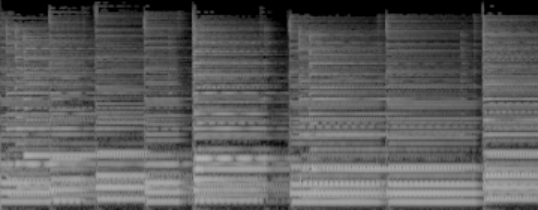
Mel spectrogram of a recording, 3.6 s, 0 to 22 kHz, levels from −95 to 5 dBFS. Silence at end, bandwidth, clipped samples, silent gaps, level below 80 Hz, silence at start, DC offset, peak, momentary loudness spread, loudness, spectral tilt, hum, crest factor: 0 s; over 20 kHz; under 0.1%; none; -70 dBFS; 0 s; under 0.1%; -14 dBFS; 3 LU; -28 LUFS; -4 dB/octave; none; 14 dB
